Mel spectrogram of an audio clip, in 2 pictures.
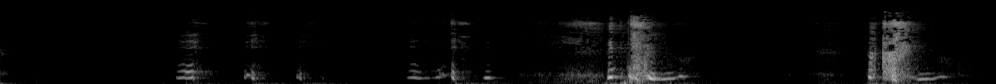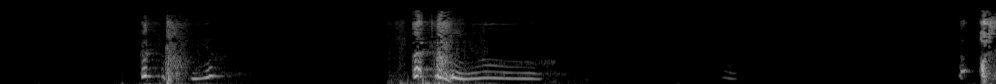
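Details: Woman with runny nose after an hour outside in snowy cold weather plus dust: repeated sneezes in a row, some preceded by catching breaths, with short pauses between; sneezing fit.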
